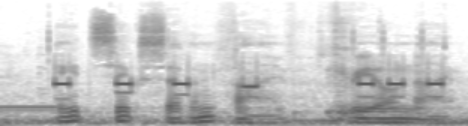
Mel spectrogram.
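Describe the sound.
Seven or so touch-tone beeps as a phone number found in a pop-up book is punched in, short bright tones in an uneven rhythm, clear, with some voices murmuring underneath.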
